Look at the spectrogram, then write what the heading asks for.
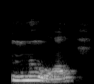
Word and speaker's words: Muhl: One with the hat on is Frank Muhl, rhymes with pool.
